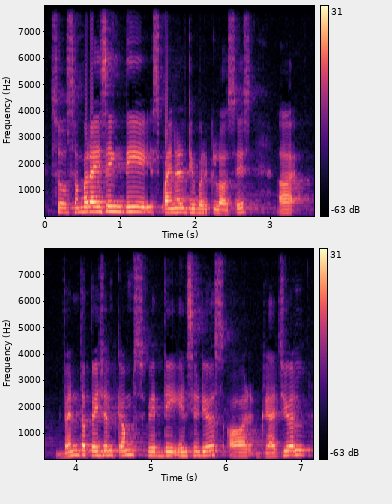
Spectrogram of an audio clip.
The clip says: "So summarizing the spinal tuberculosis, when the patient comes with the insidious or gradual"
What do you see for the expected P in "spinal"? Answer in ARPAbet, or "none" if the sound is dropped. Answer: P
